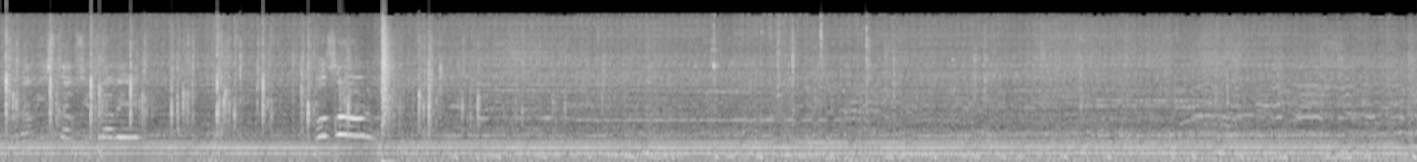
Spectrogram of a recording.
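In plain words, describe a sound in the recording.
A crowd of onlookers calls out and cheers outdoors.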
